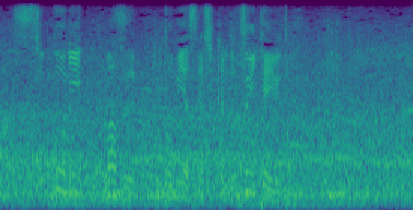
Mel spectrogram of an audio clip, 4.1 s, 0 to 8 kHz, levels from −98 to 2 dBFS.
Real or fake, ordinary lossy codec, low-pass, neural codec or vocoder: real; none; 7.2 kHz; none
